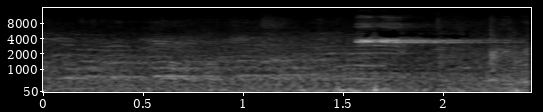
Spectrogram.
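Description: Wrestlers' bodies thudding on the mat during a scramble, then a short, steady blast of a referee's whistle near the end as they reach the edge of the mat.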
